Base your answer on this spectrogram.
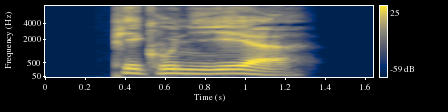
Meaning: pecuniary, monetary, financial (pertaining to money)
- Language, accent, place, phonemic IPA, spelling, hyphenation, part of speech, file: German, Germany, Berlin, /pekuˈni̯ɛːr/, pekuniär, pe‧ku‧ni‧är, adjective, De-pekuniär.ogg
